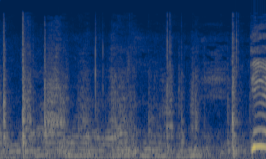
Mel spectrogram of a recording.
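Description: Light clicks and taps of plastic action figures being handled in a toy wrestling ring, under a low, unclear voice; clear speech begins near the end.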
